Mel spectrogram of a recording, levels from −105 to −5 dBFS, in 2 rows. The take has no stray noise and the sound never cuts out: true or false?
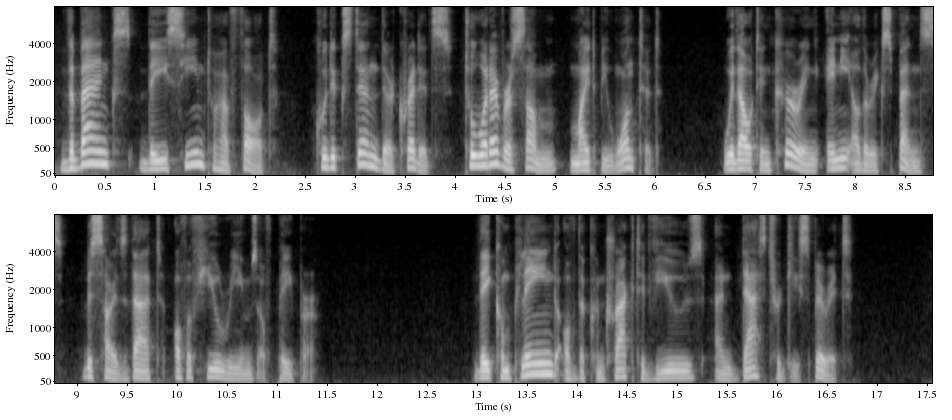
true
